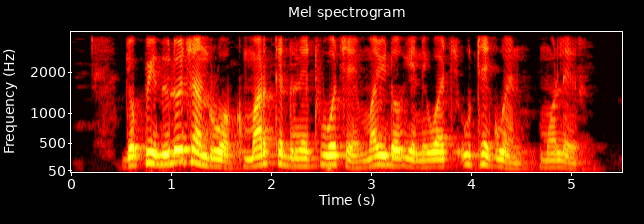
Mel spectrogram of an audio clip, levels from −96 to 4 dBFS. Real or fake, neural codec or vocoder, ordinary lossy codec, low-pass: real; none; none; 3.6 kHz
